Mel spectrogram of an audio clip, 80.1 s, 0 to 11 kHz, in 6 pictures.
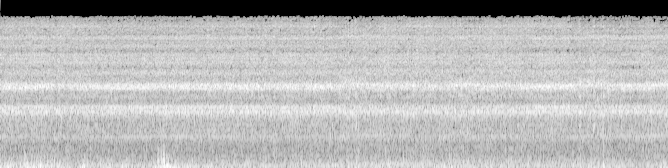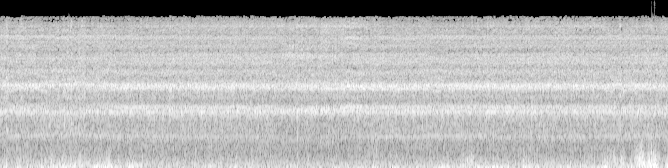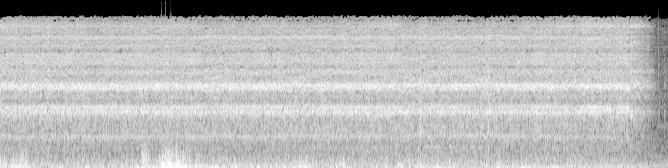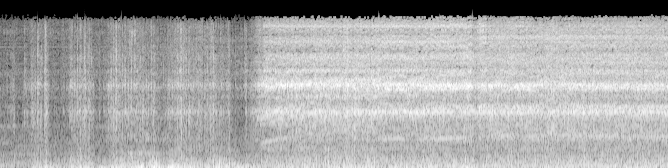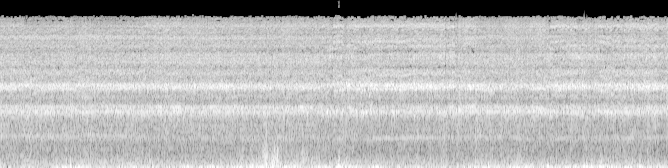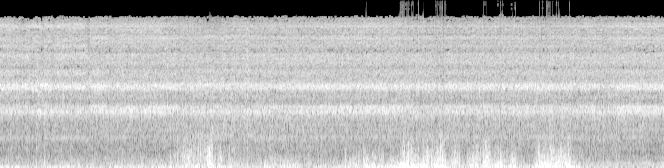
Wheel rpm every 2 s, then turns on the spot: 160, 160, 160, 160, 160, 160, 160, 160, 160, 160, 160, 160, 160, 160, 160, 160, 160, 160, 160, 120, 0, 20, 50, 160, 160, 160, 160, 160, 160, 160, 160, 160, 160, 160, 160, 160, 160, 160, 160, 160.
42-44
